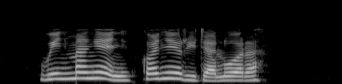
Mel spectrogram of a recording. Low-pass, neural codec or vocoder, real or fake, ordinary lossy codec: 5.4 kHz; none; real; none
